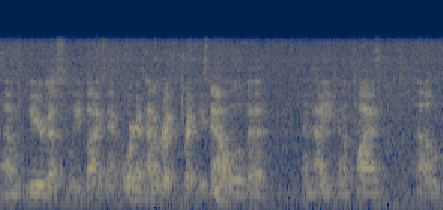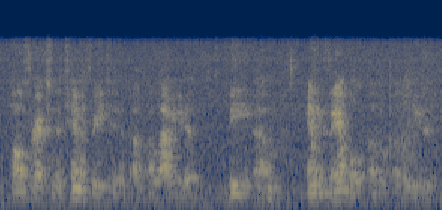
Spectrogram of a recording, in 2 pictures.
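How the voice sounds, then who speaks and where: A man mumbles at a fairly quick pace with fairly low pitch and fairly even intonation. Audible room echo and noticeable background noise surround him. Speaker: physician speaker. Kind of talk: talk to students. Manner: mumbling; halting.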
